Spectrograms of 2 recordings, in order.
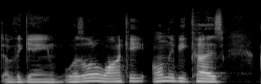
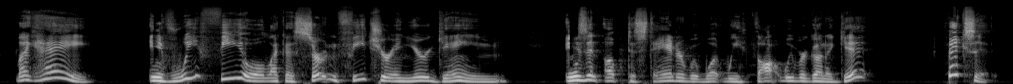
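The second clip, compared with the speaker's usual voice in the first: raised, animated, emphatic voice; 4 semitones higher, 3 dB louder than usual. Talking about games, with a point to prove, in a raised voice. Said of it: "I'm raising my voice because I got a point to prove".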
